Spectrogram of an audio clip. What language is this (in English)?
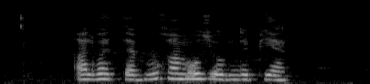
Uzbek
